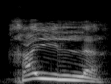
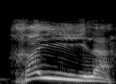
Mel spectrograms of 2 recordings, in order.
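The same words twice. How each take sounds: First: Khayl drawn out high and loud, closed on L; double closed syllable. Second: Khayla loud and high, long "khay" then "la"; diphthong, open ending. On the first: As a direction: glide long through Khayl, no vowel after L. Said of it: "Double closed syllable". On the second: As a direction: glide through "khay" in khayla and add "la". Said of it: "This one is diphthong". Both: Shown as a demonstration.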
